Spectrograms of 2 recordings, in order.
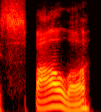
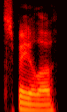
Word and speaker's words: Spala: my last name correctly most people say it wrong and say spala but thank you so much for saying it spela that really got me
